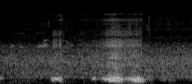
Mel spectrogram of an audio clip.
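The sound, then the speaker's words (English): A person's stomach growls while held right up to the microphone, a low, gurgling rumble rising in a few short bursts, the longest near the middle, over a faint steady hiss. “So why do you think my stomach's doing that?”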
